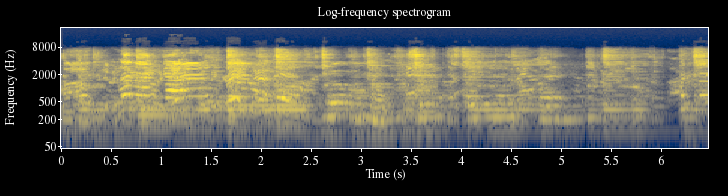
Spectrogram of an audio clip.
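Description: Two acoustic guitars playing together, strummed and picked, growing quieter near the end.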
